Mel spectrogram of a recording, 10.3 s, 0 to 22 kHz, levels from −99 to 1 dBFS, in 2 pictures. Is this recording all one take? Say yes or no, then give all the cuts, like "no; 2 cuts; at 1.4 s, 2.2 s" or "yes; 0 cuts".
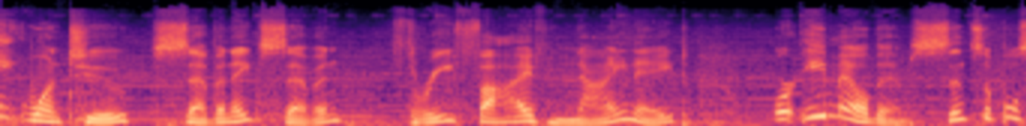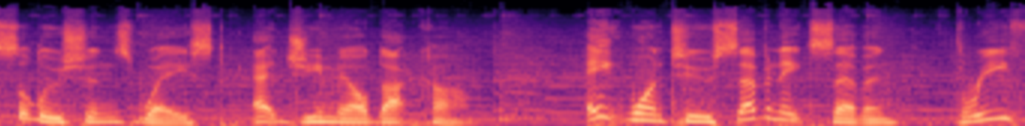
yes; 0 cuts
